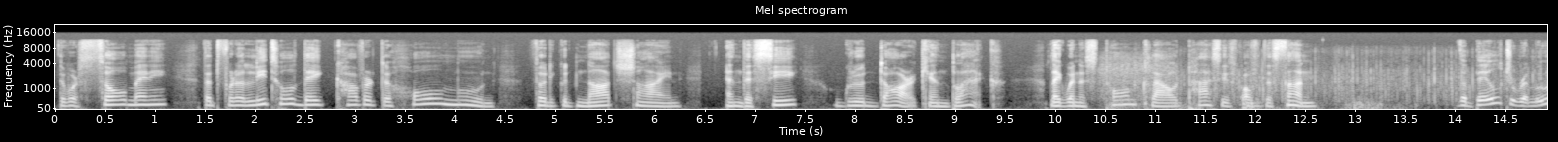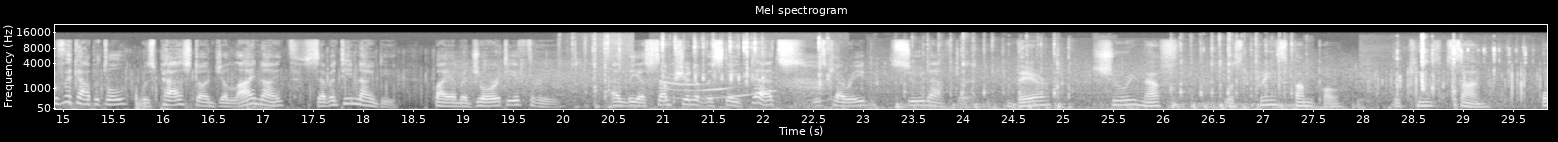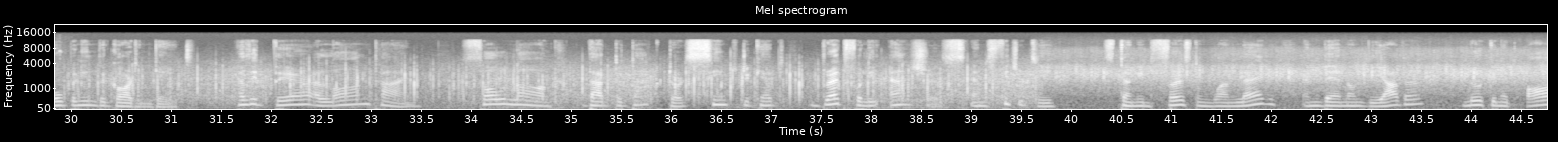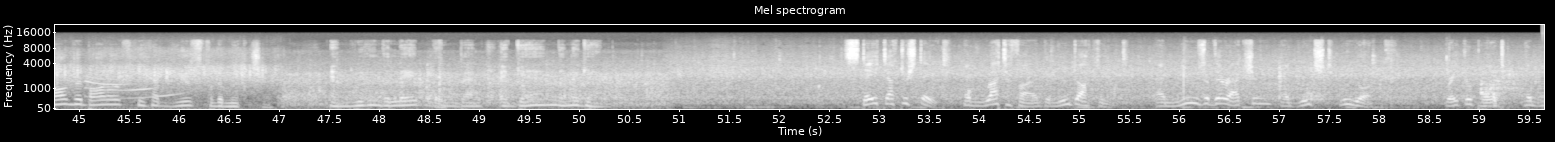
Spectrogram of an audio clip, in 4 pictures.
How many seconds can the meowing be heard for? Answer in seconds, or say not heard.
3 s.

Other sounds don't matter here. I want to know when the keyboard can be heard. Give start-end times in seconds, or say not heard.
19.9-29.9.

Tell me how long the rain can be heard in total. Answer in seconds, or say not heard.
49 s.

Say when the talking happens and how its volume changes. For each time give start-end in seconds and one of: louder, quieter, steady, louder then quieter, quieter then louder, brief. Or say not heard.
0.1-12.7 steady
14.1-50.4 steady
52.6-59.6 steady.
